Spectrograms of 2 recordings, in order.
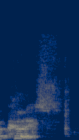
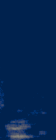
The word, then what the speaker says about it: Cush: So Kush with a C, not with a K. This is Kush. This is the real Kush, not the Kush I smoking up. Right. Kush. It's almost spelled like cushion. But the beginning of Kush.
